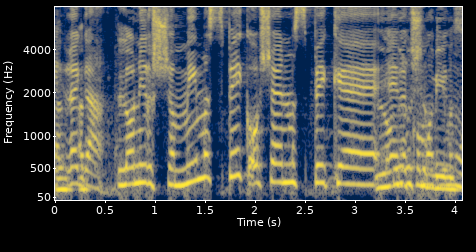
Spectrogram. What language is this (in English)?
Hebrew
